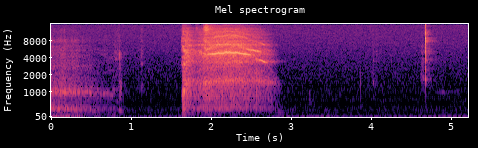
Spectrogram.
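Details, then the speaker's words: Symbicort (budesonide/formoterol) pressurized metered-dose inhaler demonstration: after breathing out, a sharp click and hiss of the spray as it is pressed during slow inhalation, breath-hold quiet, then faint breath release; metered-dose inhaler actuation. "I'll show you that one one more time so breathing out and then as I'm slowly breathing it back in I press on the inhaler it looks a little bit like this and slowly release and then put the cover back on all done"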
